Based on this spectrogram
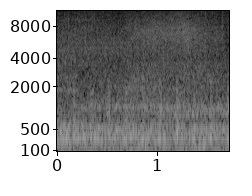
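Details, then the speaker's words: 2002 Subaru Impreza Outback Sport, a used project car: a lumpy, unsteady idle with scattered pulses. Something is leaking and burning, and the owner suspects power steering failure. Rough running, cause unclear. "If I give it a yoink, seems a bit rough and... Something's leaking. Oh no. Something's leaking and something's burning."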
